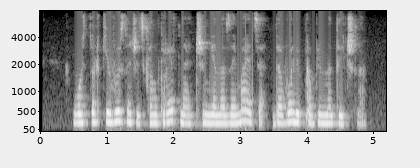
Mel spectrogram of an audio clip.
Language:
Belarusian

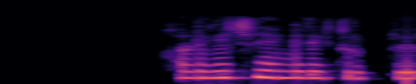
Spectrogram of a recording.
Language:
Uzbek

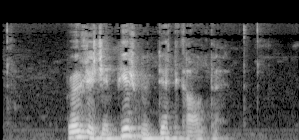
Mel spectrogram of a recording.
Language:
Turkish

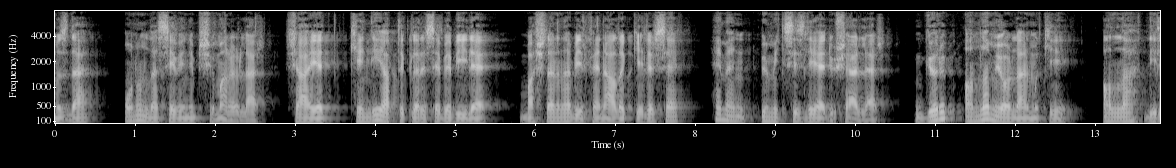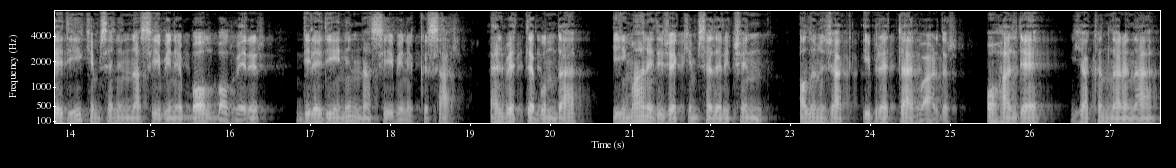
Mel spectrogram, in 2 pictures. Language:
Turkish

